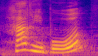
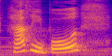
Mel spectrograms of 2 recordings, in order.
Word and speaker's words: Haribo: haribo is actually german we pronounce it haribo haribo and again the name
